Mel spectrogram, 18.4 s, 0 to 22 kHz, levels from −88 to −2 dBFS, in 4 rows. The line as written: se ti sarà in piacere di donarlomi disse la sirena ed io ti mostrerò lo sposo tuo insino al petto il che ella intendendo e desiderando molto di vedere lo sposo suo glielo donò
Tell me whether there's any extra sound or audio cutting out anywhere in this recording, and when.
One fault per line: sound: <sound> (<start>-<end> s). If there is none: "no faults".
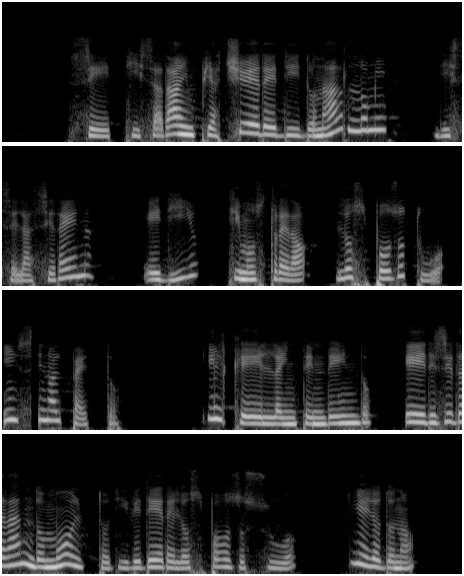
sound: dropout (9.5-9.6 s)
